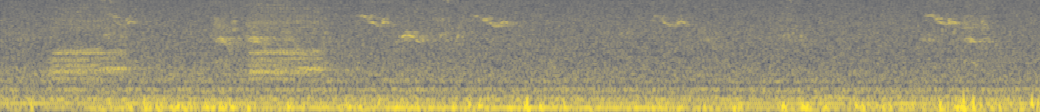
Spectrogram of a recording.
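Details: Crow at dawn producing two loud, grating caws about a second apart, then quiet except for a persistent low hum and faint scattered distant chirps.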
